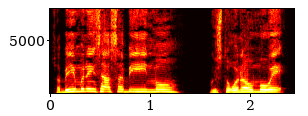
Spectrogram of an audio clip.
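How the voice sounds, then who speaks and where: Male actor as indignant Filipino younger brother, radio drama: high voice, rapid delivery, bitter and sarcastic. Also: close to an everyday voice. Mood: exasperated. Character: resentful younger brother, hardworking, blunt and sarcastic. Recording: music under the voice.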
